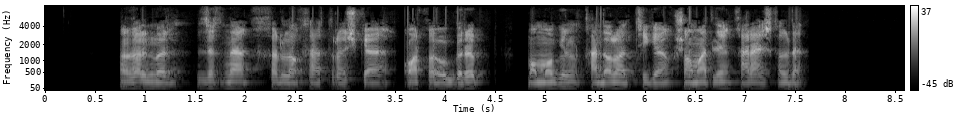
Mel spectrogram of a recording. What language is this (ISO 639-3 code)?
uzb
